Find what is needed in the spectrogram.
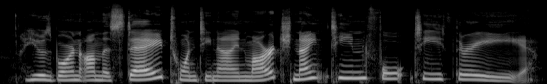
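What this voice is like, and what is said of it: Put-on English accent. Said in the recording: “Judging by the way you said 29-3 and 1943, I'm thinking this was a British gentleman ... slipping into your English accent”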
